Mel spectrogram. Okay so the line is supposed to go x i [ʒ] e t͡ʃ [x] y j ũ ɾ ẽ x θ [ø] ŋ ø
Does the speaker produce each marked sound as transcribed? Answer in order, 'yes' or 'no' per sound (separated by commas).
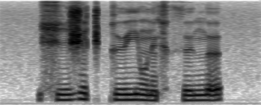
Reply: yes, no, no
